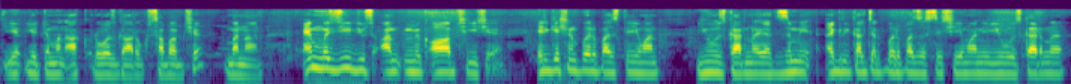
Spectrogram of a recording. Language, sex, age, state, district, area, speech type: Kashmiri, male, 45-60, Jammu and Kashmir, Bandipora, rural, spontaneous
